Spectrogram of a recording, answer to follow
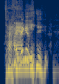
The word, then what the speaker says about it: Thaiany: Thaiany.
